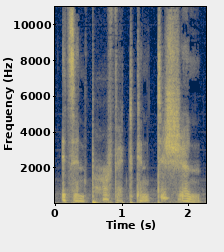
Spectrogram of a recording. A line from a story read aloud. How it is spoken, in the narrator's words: Homer whispered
